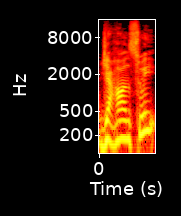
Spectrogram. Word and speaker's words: Jahan Sweet: Yo, your producer, is it how do you pronounce it? Jahan Sweet? Yeah.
